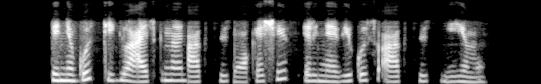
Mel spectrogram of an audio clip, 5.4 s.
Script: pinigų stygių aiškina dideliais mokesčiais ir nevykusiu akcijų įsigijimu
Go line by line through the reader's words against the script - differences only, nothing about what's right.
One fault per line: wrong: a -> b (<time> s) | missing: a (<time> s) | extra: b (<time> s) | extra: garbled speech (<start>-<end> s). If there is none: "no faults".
wrong: dideliais -> akcijų (1.9 s)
